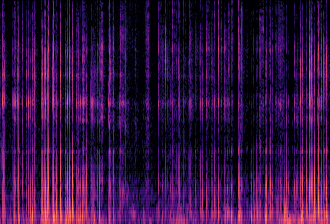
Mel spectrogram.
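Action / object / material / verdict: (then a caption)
scrape / small plastic plant pot filled with soil / plastic / none. A small lilac plastic plant pot, filled with soil and holding a succulent, is tapped and scratched on its side with fingernails. Quick, irregular clicky taps with a dull, hollow low thud mix with bright scratchy rasps, easing into a quieter scratching stretch before the tapping picks up again.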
